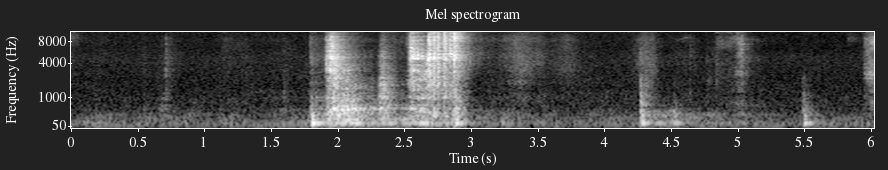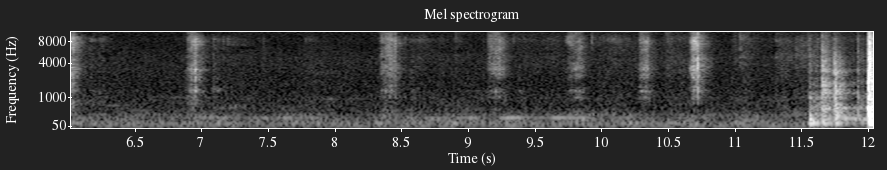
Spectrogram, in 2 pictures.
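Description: Hands handling and smoothing a piece of fabric on a wooden tabletop: a rustle about two seconds in, then scattered light taps and clicks with faint rubbing between them.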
